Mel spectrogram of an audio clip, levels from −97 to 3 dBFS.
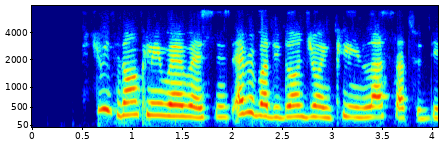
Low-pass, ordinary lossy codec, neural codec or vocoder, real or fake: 7.2 kHz; none; none; real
